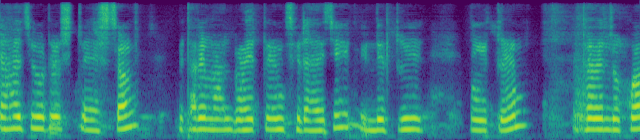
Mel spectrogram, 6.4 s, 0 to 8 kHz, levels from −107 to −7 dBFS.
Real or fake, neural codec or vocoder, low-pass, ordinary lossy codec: fake; codec, 44.1 kHz, 2.6 kbps, DAC; 7.2 kHz; none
